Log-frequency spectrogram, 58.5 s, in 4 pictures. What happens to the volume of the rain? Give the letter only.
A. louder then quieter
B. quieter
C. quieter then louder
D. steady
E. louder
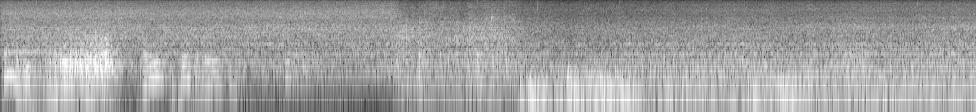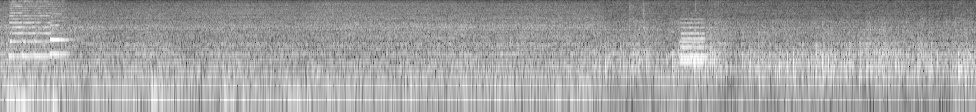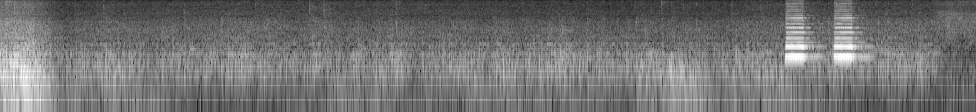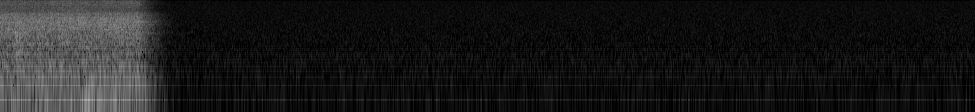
B.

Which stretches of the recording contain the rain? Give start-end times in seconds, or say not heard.
0.0-46.0.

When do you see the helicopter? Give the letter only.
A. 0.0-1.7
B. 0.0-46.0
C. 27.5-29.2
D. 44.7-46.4
A.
